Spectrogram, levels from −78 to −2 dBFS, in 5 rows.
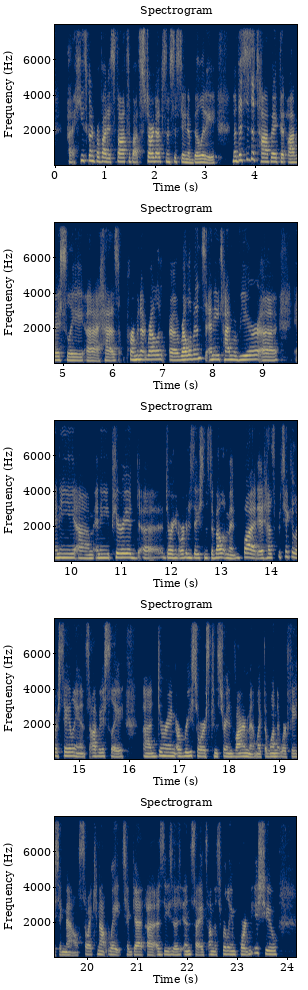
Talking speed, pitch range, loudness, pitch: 175 wpm, 180-230 Hz, -25 LUFS, 210 Hz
